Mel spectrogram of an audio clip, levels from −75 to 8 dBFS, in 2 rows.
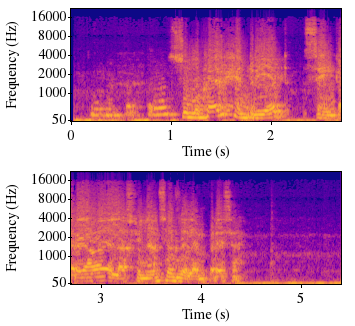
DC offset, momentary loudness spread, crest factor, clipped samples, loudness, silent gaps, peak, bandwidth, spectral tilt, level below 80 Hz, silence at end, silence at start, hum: under 0.1%; 15 LU; 6 dB; 0.7%; -6 LUFS; none; 0 dBFS; 19 kHz; -4 dB/octave; -18 dBFS; 0 s; 0.05 s; none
